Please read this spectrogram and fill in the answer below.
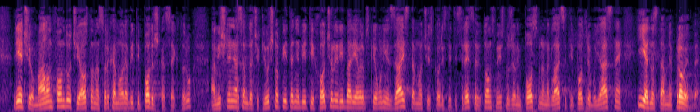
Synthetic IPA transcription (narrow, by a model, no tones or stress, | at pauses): ɾje̞ːt͡ʃjeo̞maːlˠo̞mfo̞nd̪ut͡ʃijao̞sno̞ʋnasʋr̩xamo̞ːɾabit̪ipo̞d̪r̩ʃkase̞kt̪o̞ɾu | a̰miʃʎe̞ɲasamd̪at͡ɕe̞klʎuːt͡ʃno̞piːt̪aɲe̞bit̪ixo̞t͡ɕe̞liɾibaɾie̞ʋɾo̞pske̞uːnije̞zajist̪amo̞t͡ɕiisko̞ɾist̪it̪isɾe̞t̪st̪ʋaiut̪o̞msmiːslˠuʒe̞limpo̞se̞bno̞naɡlˠaːsit̪ipo̞t̪ɾe̞bujaːsne̞ | ijed̪no̞st̪aʋne̞pɾo̞ʋe̞d̪be̞̰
